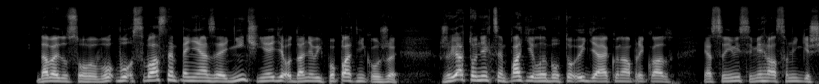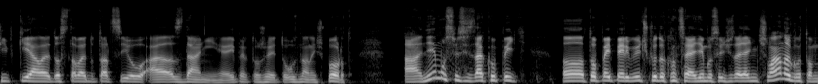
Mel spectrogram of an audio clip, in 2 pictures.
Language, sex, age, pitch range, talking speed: Slovak, male, 20-39, 145-180 Hz, 200 wpm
